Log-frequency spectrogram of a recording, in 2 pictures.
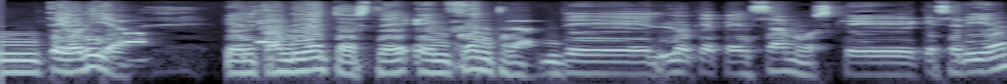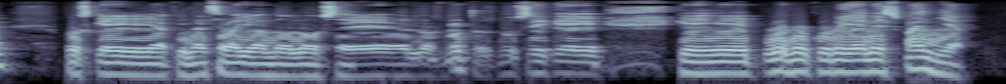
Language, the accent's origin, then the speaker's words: Spanish; Detroit, Michigan, United States; yo, por ejemplo, soy de Detroit, aquí los demócratas nos han estado mintiendo durante 30 años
